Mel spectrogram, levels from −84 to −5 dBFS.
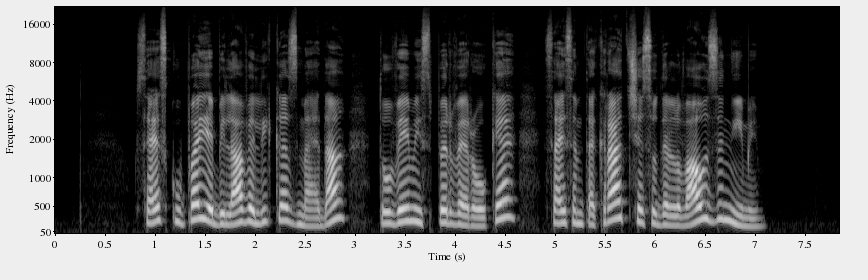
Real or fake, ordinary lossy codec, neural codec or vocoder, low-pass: real; none; none; none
